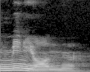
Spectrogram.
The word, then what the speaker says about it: mignonne: Now you may have noticed that the N here is kind of pronounced quite soft, but here it's clear. Elle est mignonne.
